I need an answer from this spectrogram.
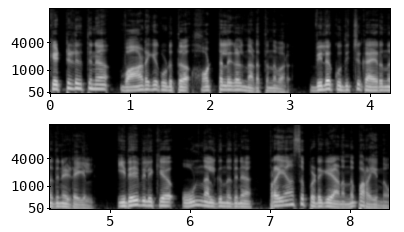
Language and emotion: Malayalam, neutral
